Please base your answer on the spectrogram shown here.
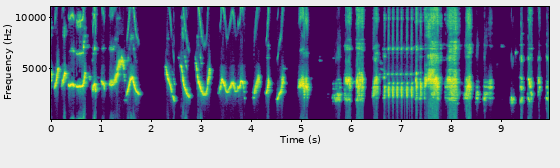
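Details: Black-winged starling singing a varied gacor song of long and short phrases: looping whistled slurs and zigzag notes give way to dense rattling chatter and harsh noisy bursts, then scattered quick chirps.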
